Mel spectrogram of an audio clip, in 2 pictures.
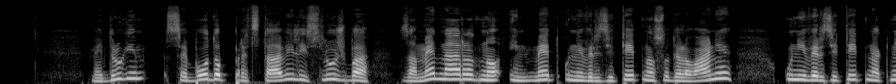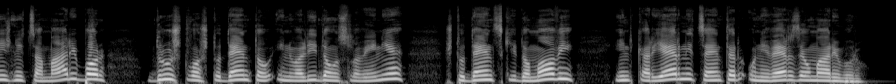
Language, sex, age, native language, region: Slovenian, male, 30-49, Slovenian, Central Slovenia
